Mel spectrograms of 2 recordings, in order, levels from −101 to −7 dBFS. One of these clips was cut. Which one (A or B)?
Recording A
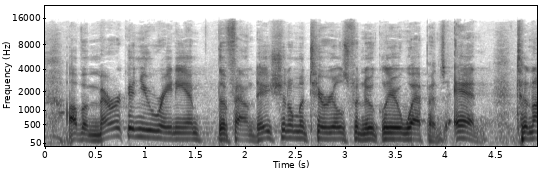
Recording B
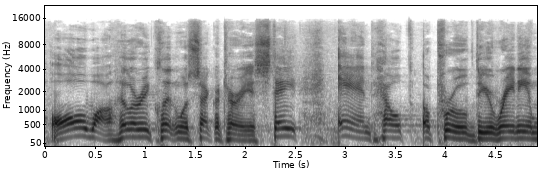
A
